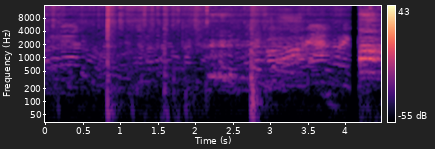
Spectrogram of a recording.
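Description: Children's voices calling and chattering, with two sharp thuds of kicks landing on a padded kick shield, one about a second in and another near three seconds.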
